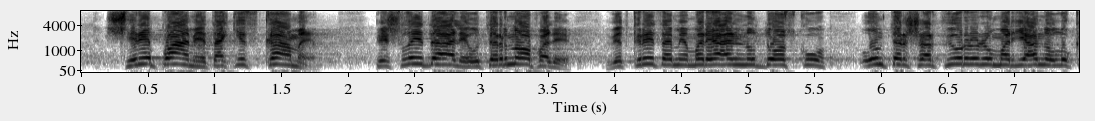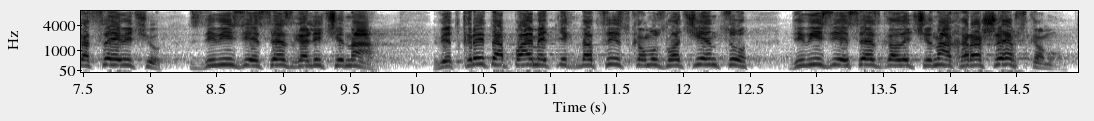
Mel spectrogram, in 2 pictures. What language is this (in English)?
Ukrainian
